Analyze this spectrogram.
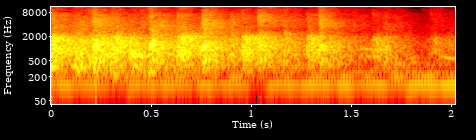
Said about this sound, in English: And a round of applause for it.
